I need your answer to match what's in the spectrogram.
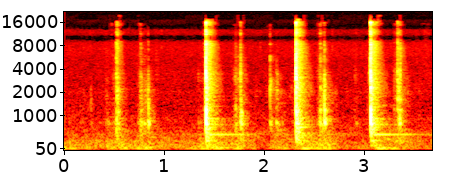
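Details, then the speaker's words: Cassette deck being evaluated at first power-up before any repair: four crisp separate clicks about a second apart as tape type selector switches; tape type switching working normally. "Type type switching is working. Don't know if that's working. Don't plan on using it."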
